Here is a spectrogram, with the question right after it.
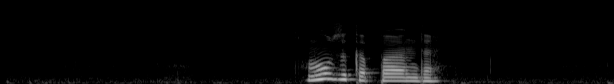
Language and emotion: Russian, sad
